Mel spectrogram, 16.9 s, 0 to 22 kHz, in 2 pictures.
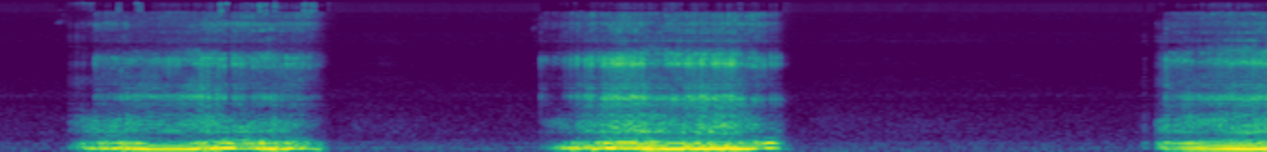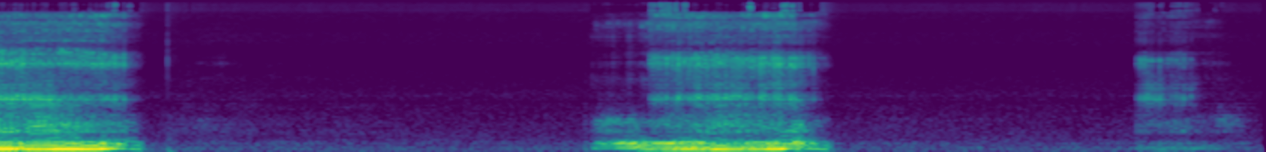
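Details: Sleeper unaware they snore, recorded by their partner: loud, rough, low snores on each breath in, about 16 a minute, with quiet pauses between; heavy snoring.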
